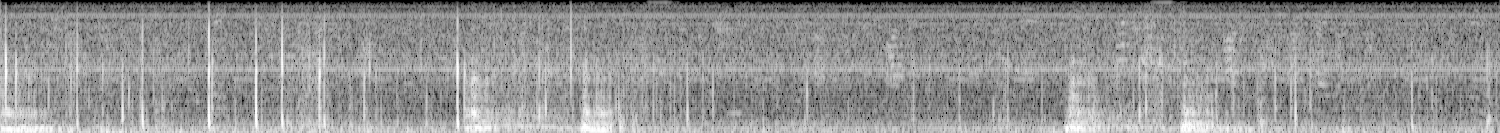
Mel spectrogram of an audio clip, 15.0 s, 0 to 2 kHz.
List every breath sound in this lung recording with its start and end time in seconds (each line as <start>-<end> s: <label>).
0.00-0.76 s: exhalation
0.00-0.76 s: crackles
4.51-5.69 s: inhalation
4.51-5.69 s: crackles
5.77-6.60 s: exhalation
5.77-6.60 s: crackles
10.61-11.78 s: inhalation
10.61-11.78 s: crackles
11.88-12.81 s: exhalation
11.88-12.81 s: crackles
